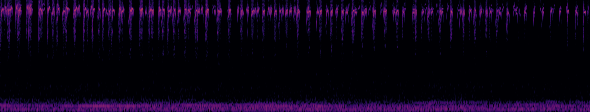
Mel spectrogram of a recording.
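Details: Nest of about four munia babies, Indonesia, fed in turn by the mother bird: dense, insistent stream of shrill high-pitched cheeps, almost continuous, steady in loudness, over faint low rumbling.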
